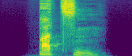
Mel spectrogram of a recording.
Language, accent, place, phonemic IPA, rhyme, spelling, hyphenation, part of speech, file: German, Germany, Berlin, /ˈbat͡sn̩/, -at͡sn̩, Batzen, Bat‧zen, noun, De-Batzen.ogg
- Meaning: 1. batzen (south German, Swiss, and Austrian coin) 2. lump 3. large sum of money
